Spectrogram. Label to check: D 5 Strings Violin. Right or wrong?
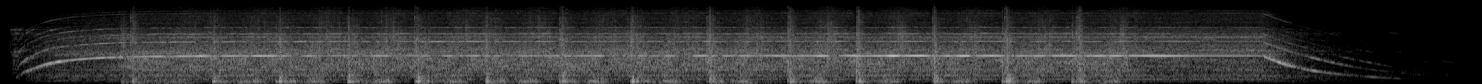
Wrong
